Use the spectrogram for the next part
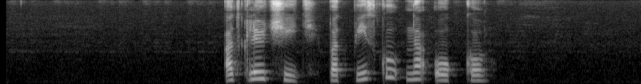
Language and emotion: Russian, neutral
